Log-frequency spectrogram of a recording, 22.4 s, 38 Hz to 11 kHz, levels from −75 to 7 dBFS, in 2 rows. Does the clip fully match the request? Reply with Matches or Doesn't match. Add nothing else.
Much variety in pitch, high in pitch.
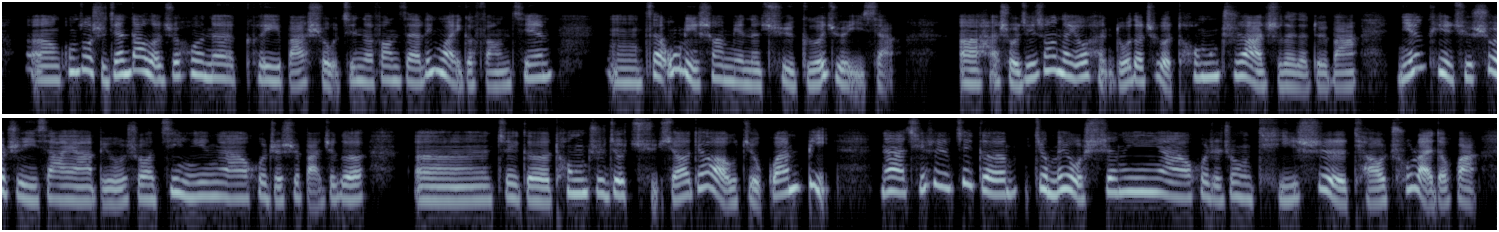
Matches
